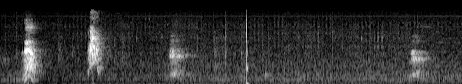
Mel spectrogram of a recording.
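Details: Two-month-old Siberian Husky puppy trading barks with a pet Quaker parrot about two years old; two loud yappy barks, softer ones spaced a second apart, and a sharp click.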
